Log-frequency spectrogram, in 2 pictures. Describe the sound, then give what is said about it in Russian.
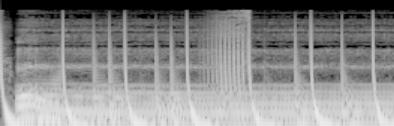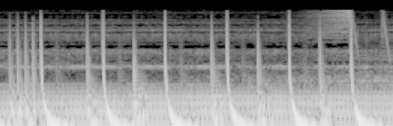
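A person's voice imitates a deep, throbbing low-frequency bass hum, as if testing a car audio system. It pulses steadily in quick, even beats and is loud, with a faint crackle over it and no talking. “Низкочастотный фон буду”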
